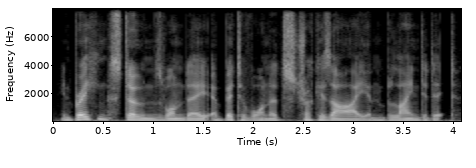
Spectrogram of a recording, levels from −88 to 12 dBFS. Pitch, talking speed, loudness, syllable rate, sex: 100 Hz, 235 wpm, -21 LUFS, 5.3 syllables/s, male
